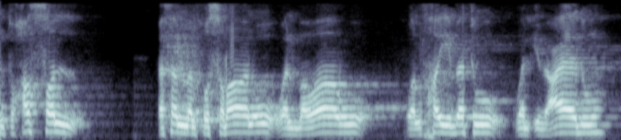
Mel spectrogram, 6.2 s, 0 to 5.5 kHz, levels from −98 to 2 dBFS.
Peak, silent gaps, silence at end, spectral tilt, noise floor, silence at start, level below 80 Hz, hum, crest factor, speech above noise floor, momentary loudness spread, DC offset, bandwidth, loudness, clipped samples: 0 dBFS; none; 0.1 s; -9.5 dB/octave; -64 dBFS; 0 s; -46 dBFS; none; 12 dB; 52 dB; 9 LU; under 0.1%; 5.2 kHz; -12 LUFS; under 0.1%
